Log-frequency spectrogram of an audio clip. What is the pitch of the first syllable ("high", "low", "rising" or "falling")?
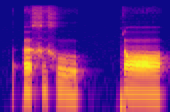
low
